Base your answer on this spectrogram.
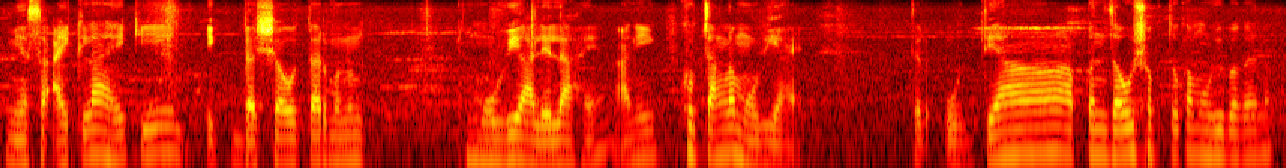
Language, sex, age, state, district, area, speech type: Marathi, male, 18-30, Maharashtra, Wardha, urban, spontaneous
